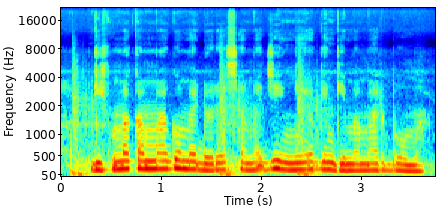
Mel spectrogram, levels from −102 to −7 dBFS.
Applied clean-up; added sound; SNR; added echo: none; Gunshot, gunfire; 16 dB; none.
